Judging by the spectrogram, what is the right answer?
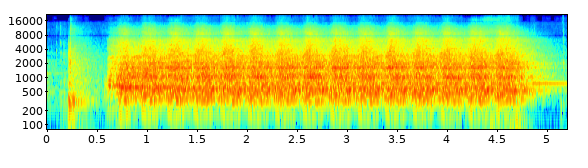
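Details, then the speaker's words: GM Yukon/Tahoe power running board assist-step motor making a barking-seal noise when the door opens: rapid rasping ratchet, about four clicks a second, as the step deploys; plastic gearbox gears stripped or broken; fix is replacing the step motor. "And inside of the gearbox, we have plastic gears that eventually strip out or break. And when that happens, it starts making the terrible seal noise t"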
